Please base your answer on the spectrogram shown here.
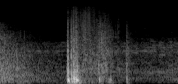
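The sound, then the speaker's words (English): A single gunshot fired from the shadows near a porch, heard as one sharp, loud crack followed by a short, fading rumble. “When from the shadows, a single shot explodes.”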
